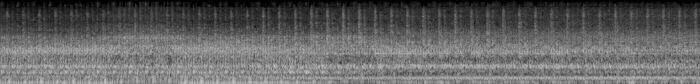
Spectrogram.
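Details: BMW E46 330d diesel at idle: sharp, regular tick about three times a second over the idle, source not found by any mechanic; abnormal ticking noise at idle.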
